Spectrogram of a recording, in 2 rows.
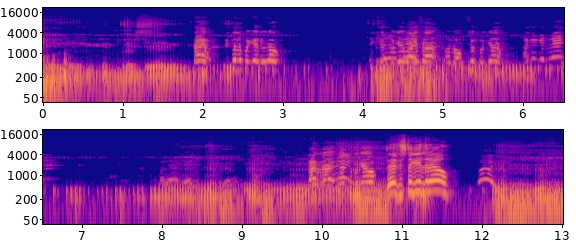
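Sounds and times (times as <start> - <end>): dirt bike engine buzzing: 4.1 - 11.4, 12.1 - 13.0.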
